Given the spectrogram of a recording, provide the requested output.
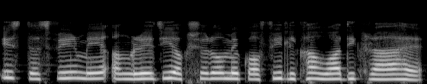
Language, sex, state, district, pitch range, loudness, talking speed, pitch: Hindi, female, Assam, Kamrup Metropolitan, 250-275 Hz, -15 LUFS, 170 wpm, 260 Hz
